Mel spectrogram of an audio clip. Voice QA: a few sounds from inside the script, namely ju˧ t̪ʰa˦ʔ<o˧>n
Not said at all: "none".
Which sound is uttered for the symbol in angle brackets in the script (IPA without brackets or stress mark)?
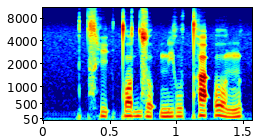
o˨˦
